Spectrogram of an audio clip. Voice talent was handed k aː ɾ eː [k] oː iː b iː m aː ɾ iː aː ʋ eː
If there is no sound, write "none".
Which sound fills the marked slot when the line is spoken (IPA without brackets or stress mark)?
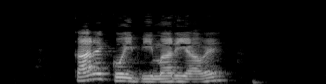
k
